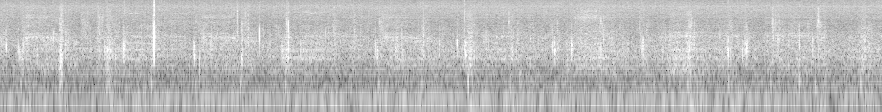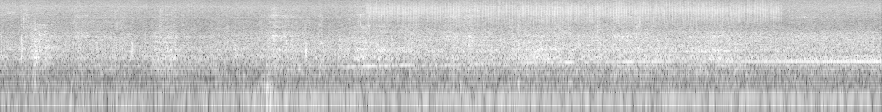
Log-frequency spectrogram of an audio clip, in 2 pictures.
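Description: Tyres rattle and bump over a rough dirt trail.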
